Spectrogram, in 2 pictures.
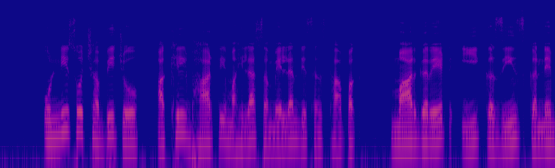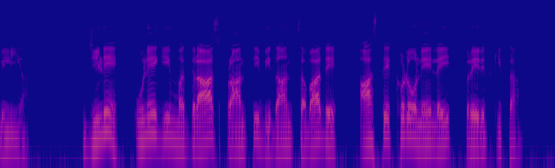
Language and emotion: Dogri, neutral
